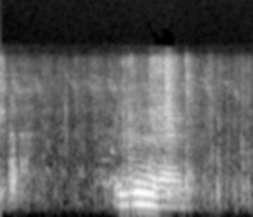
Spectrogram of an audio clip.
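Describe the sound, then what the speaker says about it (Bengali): A pigeon in a loft gives a short, low cooing call close by, a single soft burst amid quiet surroundings. "আমার এখন পালায় কত ধরা কবুতর আছে"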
